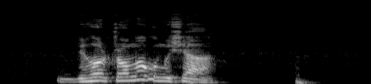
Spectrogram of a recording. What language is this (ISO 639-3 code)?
plk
